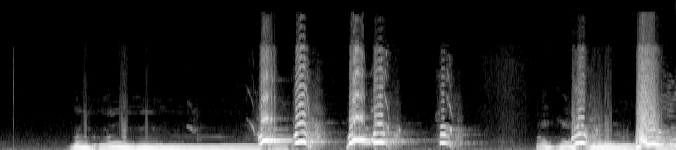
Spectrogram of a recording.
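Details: Pet puppies practicing howling, the older brother teaching the younger: a long wobbling howl that starts with quivers then slides gently downward, interrupted by sharp yelps and barks, then another rising, wavering howl.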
